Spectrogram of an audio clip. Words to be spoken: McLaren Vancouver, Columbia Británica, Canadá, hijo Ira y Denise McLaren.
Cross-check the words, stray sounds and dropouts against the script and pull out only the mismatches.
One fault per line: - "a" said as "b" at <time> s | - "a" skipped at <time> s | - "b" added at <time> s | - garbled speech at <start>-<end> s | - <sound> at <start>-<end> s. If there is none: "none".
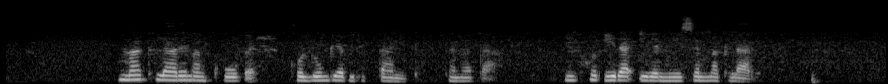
none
